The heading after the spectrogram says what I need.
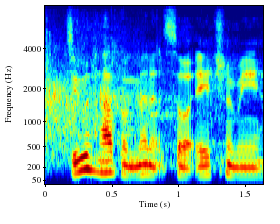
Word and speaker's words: HMIE: We pronounce it HME.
